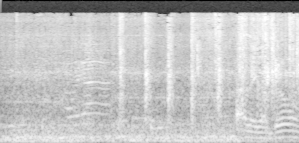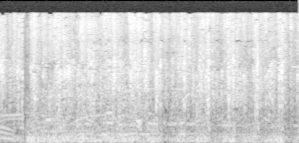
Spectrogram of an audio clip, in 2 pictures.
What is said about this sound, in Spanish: Bueno, estos que estás escuchando son los aplausos de los pasajeros cuando por fin ese avión aterrizó en Cancún y la policía de México entró en el aparato y se llevó a este hombre detenido.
